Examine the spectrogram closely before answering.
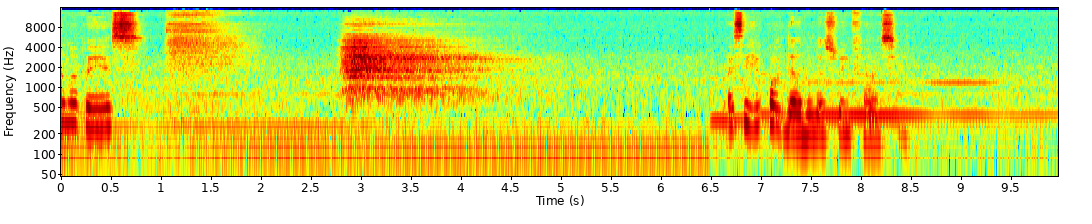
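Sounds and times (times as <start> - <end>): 
speech: 0.1 - 1.2, 6.7 - 8.6
deep slow breathing in and out during a relaxation breathing exercise: 1.0 - 5.2.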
